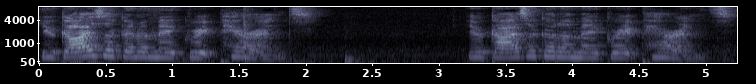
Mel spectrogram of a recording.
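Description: A woman with an American accent and a fairly high pitch, at a fairly slow pace, with ordinary pitch variation and long, frequent pauses. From United States. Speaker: English teacher. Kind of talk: pronunciation demonstration. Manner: slow, clear.

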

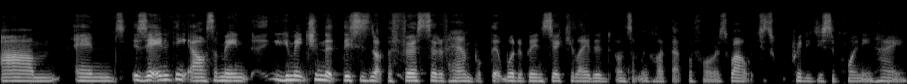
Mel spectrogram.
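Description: In an Australian accent, a woman with a fairly low pitch talks at a very fast pace with ordinary pitch variation and big swings in loudness, the background quiet. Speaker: podcast host. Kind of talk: casual interview. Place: home room.

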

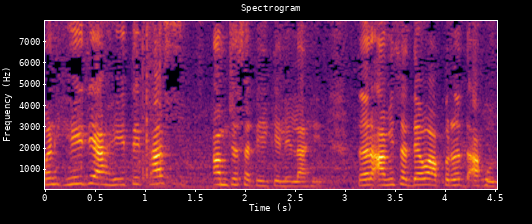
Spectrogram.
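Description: Raised, projected woman's voice with fairly even intonation amid noticeable background noise. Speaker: vlogger. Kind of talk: product review talk. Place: home room. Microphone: phone near.

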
